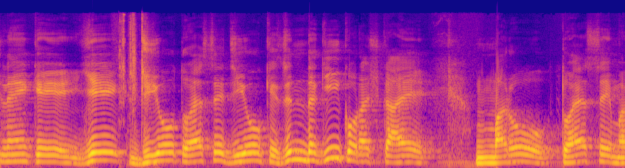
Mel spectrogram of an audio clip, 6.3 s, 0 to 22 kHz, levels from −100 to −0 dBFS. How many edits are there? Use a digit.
1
